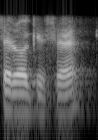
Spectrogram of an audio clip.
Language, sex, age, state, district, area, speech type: Tamil, male, 30-45, Tamil Nadu, Tiruppur, rural, conversation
